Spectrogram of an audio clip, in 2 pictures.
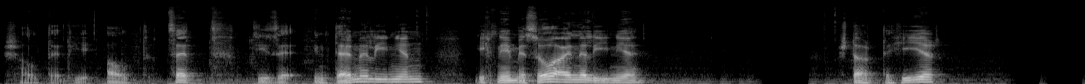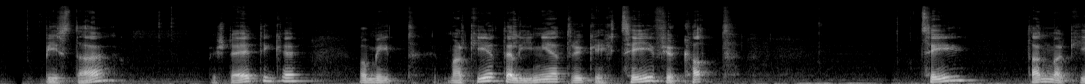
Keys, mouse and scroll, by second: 0.6 shift+middle click, 1.6-2.0 scroll up 2, 4.1 click, 8.2 click, 11.1 click, 12.4 right click, 13.2 middle click, 19.7 c.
